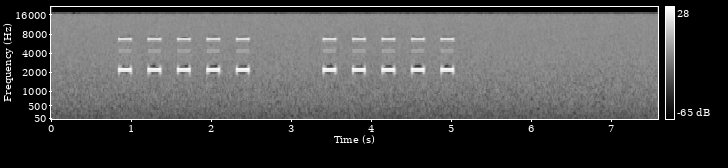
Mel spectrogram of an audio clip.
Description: Beep code, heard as a piezo beeper, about 2200 Hz. 5-5.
